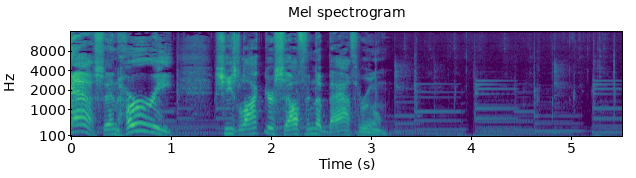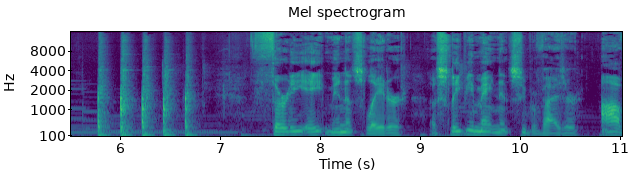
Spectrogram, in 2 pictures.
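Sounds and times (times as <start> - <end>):
speech: 0.0 - 3.3, 7.5 - 11.0
maintenance supervisor knocking on a room door on a rainy night: 5.8 - 7.0.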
